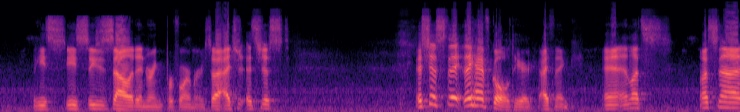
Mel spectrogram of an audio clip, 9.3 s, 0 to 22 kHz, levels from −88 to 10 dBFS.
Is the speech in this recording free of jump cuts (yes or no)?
yes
